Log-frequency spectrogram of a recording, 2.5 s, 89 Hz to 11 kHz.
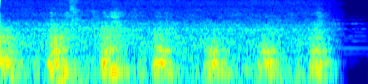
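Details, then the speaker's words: Fetal heartbeat of one of twins on Doppler at a pregnancy checkup: rapid, regular whooshing at about 170 beats a minute; the twins' heartbeats were hard to separate. "Sometimes it's hard to separate the heartbeats when you're having twins. So she sends me to their ultrasound technician for a second look. And she finds 2 heartbeats."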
